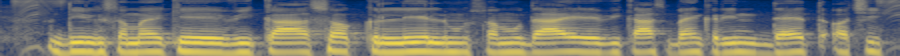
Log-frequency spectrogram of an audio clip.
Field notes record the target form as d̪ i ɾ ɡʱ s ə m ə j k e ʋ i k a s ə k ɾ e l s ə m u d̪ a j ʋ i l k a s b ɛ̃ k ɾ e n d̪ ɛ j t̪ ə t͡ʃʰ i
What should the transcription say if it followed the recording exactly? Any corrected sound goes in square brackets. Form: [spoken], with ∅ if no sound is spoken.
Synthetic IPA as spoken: d̪ i ɾ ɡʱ s ə m ə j k e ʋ i k a s ə k [l] e l s ə m u d̪ a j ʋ i [∅] k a s b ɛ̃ k ɾ [i] n d̪ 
